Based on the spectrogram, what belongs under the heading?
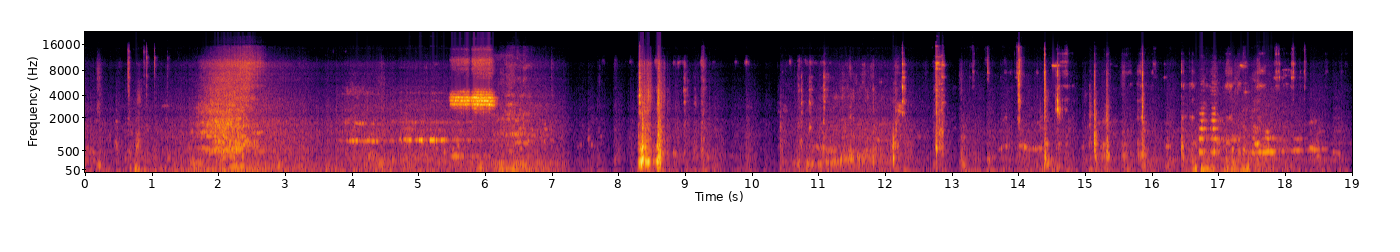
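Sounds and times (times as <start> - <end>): metal parts clicking and clinking: 10.5 - 18.5.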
